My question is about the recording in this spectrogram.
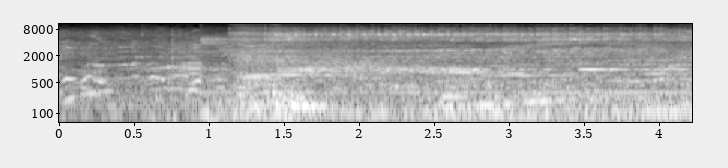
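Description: Max & Moritz family coaster train rolling out of its station, its running noise rising and filling in about a second in, with music and voices mixed in.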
